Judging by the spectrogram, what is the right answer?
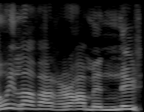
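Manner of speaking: mixed Scottish and Irish accent. Joking about an invented mixed accent: made-up Scottish-Irish accent. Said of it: "that's not a real accent".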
